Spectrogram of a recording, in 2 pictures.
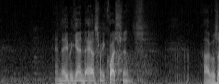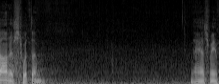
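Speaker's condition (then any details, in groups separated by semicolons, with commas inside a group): Cleft lip and palate; called hair lip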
